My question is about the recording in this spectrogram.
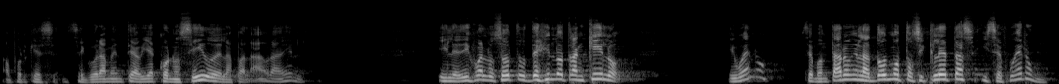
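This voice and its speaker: A man's voice: on the high side, animated, brisk, darkish tone. A middle-aged male pastor preaching a storytelling sermon, building to emphatic bursts. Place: church hall. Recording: long church hall reverb.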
